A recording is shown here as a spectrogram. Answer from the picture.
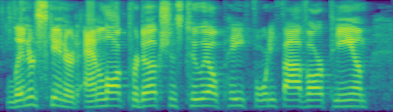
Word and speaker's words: Lynyrd Skynyrd: okay we have Lynyrd Skynyrd pronounced Lynyrd Skynyrd analog Productions 2lp 45 RPM 69.99 Lynyrd Skynyrd pronounced Lynyrd Skynyrd 69 99.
